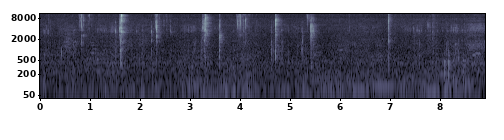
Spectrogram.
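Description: A person chewing a mouthful of rice, beans and chicken eaten by hand, with about eight short, sharp wet smacks and clicks scattered through.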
